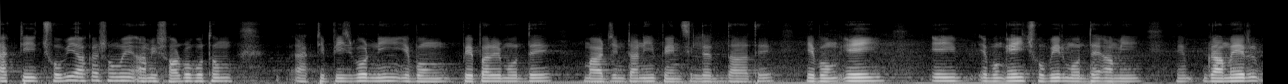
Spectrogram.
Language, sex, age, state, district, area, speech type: Bengali, male, 18-30, West Bengal, Purulia, urban, spontaneous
